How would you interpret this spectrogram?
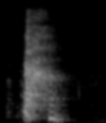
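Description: A single sharp sneeze, a sudden breathy burst that peaks quickly and trails off within about half a second, with nothing else around it.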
